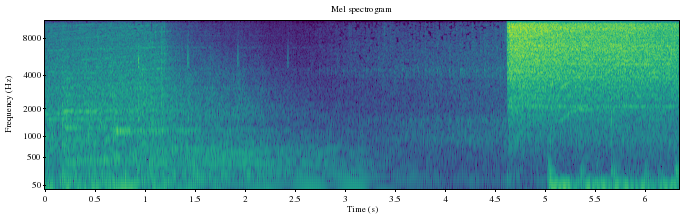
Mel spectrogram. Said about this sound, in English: Kevin McKay opens the doors to School Bus 963.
